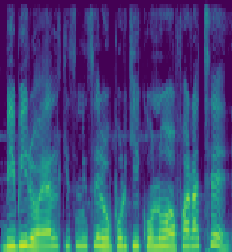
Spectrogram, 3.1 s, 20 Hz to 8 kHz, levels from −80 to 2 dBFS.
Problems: continuous background conversations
